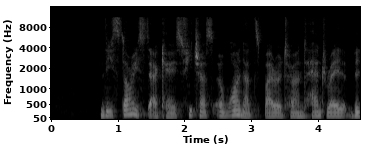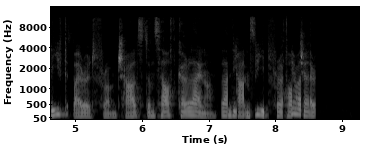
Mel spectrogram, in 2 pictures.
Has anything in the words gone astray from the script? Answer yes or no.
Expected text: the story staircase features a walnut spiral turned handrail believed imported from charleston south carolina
yes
